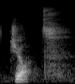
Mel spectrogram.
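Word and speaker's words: JWT: so we're looking for the the jot is is how we've agreed we're going to say it right we're looking for the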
